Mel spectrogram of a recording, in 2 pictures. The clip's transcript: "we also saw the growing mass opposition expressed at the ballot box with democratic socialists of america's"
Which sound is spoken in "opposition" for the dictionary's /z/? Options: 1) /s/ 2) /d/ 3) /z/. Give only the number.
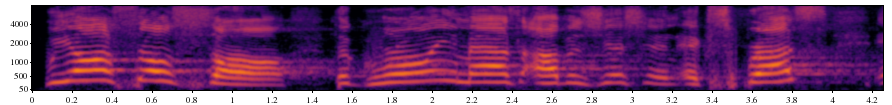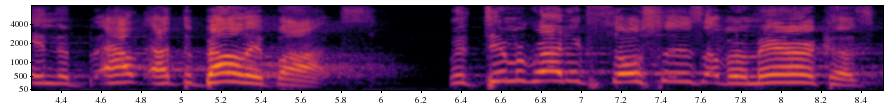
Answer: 3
